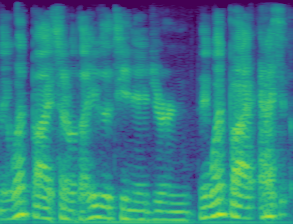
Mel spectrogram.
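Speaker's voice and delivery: usual speaking voice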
